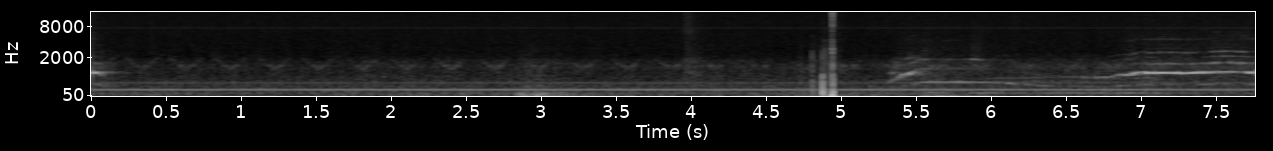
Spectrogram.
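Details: Cats fighting: after a sharp knock, a rising yowl breaks out and slides downward, followed by a louder, strained wail at the end, with a low growl and steady hum in the background.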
